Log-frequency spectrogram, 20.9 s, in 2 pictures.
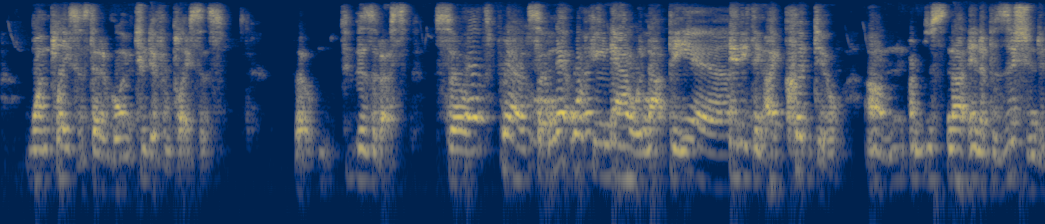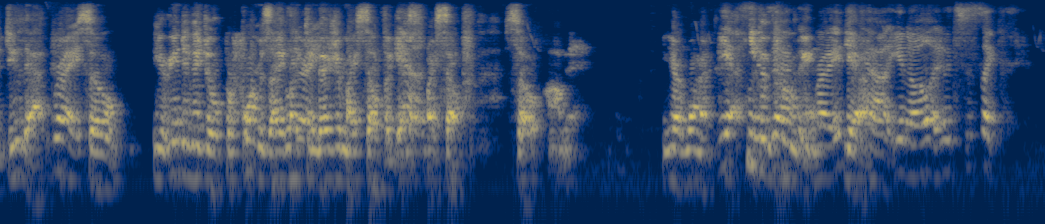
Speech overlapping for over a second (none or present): present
